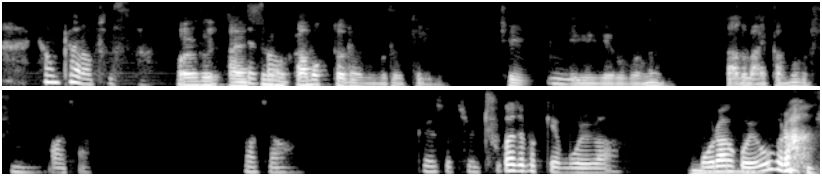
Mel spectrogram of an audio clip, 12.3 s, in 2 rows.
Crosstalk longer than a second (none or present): none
